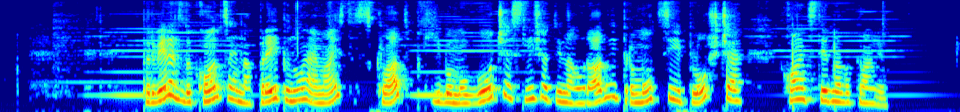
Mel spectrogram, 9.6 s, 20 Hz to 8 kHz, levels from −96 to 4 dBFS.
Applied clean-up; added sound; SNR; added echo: classical method spectral subtraction.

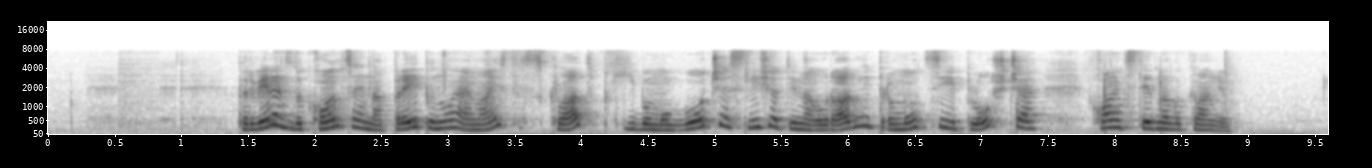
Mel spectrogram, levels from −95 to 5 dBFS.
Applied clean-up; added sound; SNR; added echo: none; none; none; none.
